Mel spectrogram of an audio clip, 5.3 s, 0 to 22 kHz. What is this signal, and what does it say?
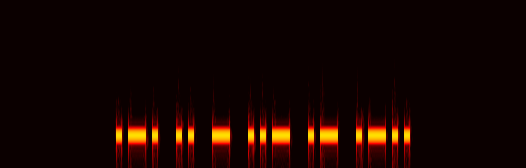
Morse code, heard as a keyed tone, about 21 wpm, 700 Hz. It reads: RITUAL
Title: 6 Letter Words - First 3 Letters Given - 20wpm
